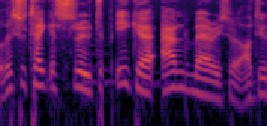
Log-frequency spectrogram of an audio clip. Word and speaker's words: Topeka: Topeka, that's it, Topeka. That was Hatman helped me with that pronunciation.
